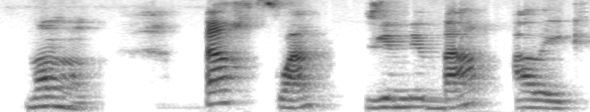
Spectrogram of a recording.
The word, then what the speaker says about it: maman: Attention à la prononciation nasale, maman.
